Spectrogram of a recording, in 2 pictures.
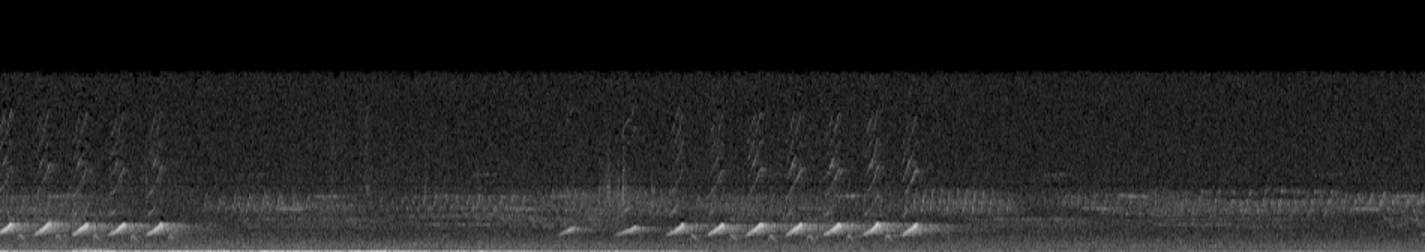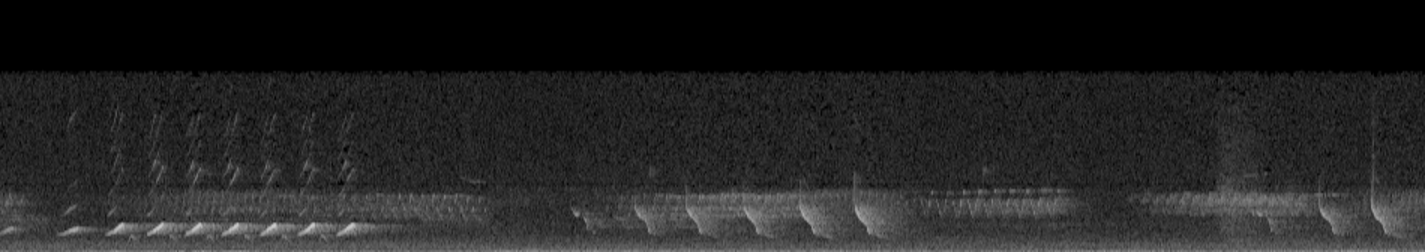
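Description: Songbird singing: a phrase of about seven quick, evenly spaced notes repeated three times, then series of falling notes in the second half. A low rumble runs under the first several seconds.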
